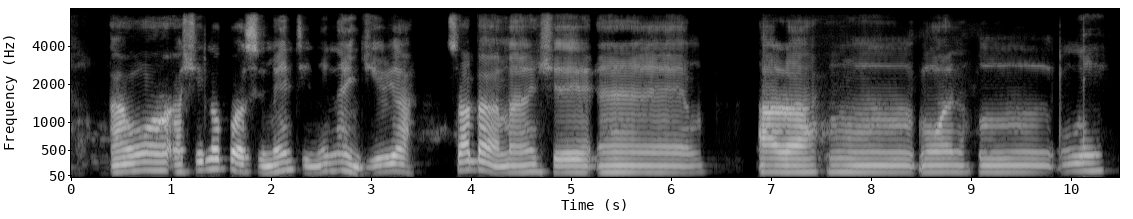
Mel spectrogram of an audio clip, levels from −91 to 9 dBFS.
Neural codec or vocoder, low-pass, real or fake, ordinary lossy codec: codec, 16 kHz, 4 kbps, X-Codec, HuBERT features, trained on general audio; 7.2 kHz; fake; none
